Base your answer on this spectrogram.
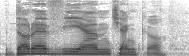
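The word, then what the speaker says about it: Derevyanchenko: Derevin Jinkango. – Sounds good. – Yeah. Sergei, I'm going to call him. – Mm-hmm. – I always get it. I can't do the pronunciation. Derevianchenko. – Nice.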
